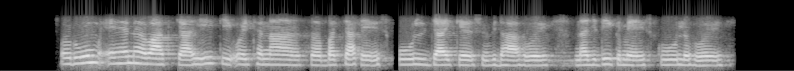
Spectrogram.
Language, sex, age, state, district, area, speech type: Maithili, female, 45-60, Bihar, Madhubani, rural, conversation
